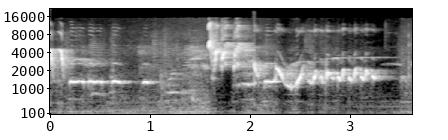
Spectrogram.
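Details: White-rumped shama in captivity delivering a varied song: level whistled notes, a sudden sharp high burst, then a rapid wavering trill, all over a constant low hum.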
